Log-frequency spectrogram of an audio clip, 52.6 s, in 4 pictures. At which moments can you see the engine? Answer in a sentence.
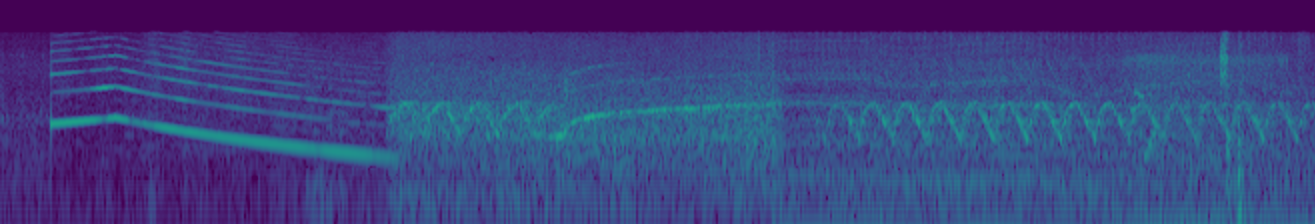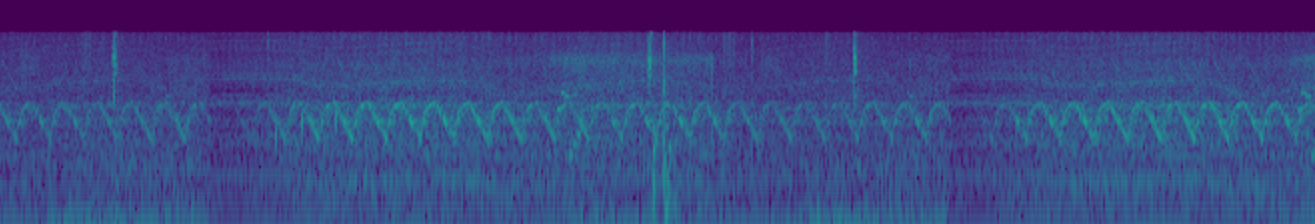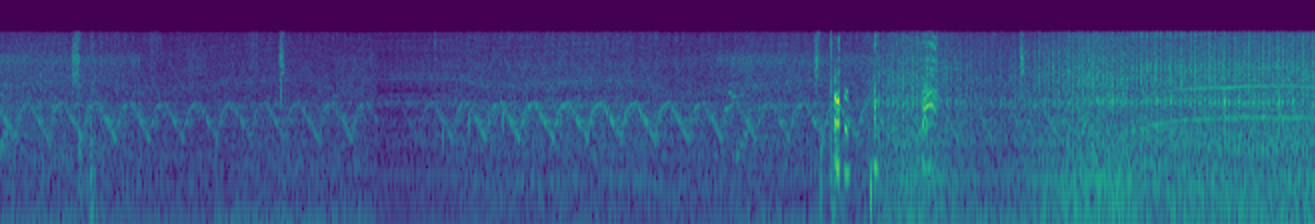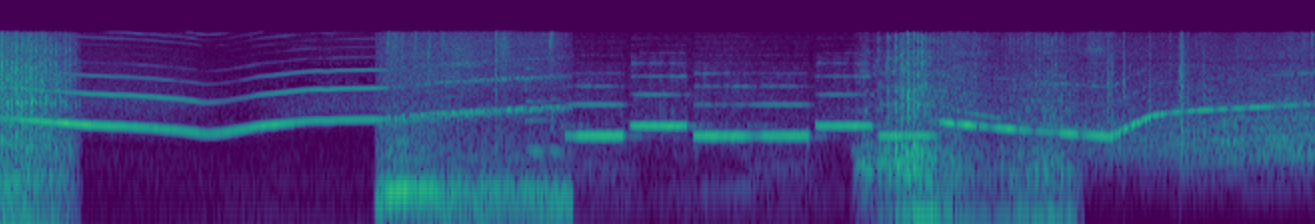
The engine can be heard from 34.9 to 40.2 s and from 48.0 to 50.2 s.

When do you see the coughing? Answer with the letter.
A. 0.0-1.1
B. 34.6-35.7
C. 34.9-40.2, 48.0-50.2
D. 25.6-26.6
B.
